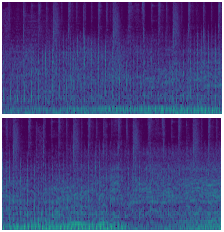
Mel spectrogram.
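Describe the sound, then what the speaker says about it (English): A helicopter's rotor thumps steadily with a dense, rapid chop and engine roar, loud and close throughout without a break. "Let's take the chopper."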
